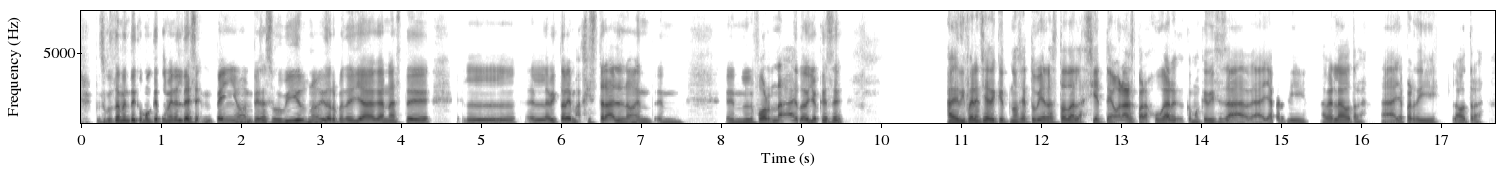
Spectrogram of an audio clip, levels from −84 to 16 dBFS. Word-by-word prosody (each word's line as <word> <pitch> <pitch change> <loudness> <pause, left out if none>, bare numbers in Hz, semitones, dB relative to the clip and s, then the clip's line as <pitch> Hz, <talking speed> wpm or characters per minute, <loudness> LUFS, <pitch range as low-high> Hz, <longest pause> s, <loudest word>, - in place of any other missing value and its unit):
Pues, 135 - -11
justamente 160 +4 +4
como 145 -5 -1
que 135 - +4
también 140 +4 0
el 160 - +2
desempeño 160 +6 +2
empieza 155 -1 0
a - - -1
subir, 145 +4 +3
¿no? 175 +3 -3
Y - - +3
de 145 - +5
repente 140 +3 -1
ya 140 0 +4
ganaste 135 -3 +1 0.4
el 350 - -2
el 115 0 -4
la 115 - -1
victoria 135 +5 +4
magistral, 140 +2 0
¿no? 170 +3 -2
En 135 -2 -5
en 125 -1 -9 0.5
en 130 0 -5
el 130 -1 -1
Fortnite 150 +2 +1
o 135 - +3
yo 145 +1 +1
que 155 +1 -1
sé. 160 +6 -2 1.3
A 150 - +6
diferencia 135 +2 +5
de 135 - +5
que, 125 - 0
no 125 - 0
sé, 135 0 -2
tuvieras 125 0 0
todas 130 -2 +3
las 110 -2 -5
7, 135 -1 -2
horas 125 -1 +3
para 115 -1 -2
jugar, 135 +3 -1
como 115 -2 -9
que - - -3
dices: 125 +1 -4
"Ah, - - -2
ya - - -3
perdí. 110 -1 -7
A 115 - -11
ver 125 +1 0
la 120 0 +3
otra. 110 -1 -8
Ah, - - -4
ya - - -6
perdí, 110 0 -4
la - - -5
otra". - - -6
135 Hz, 200 wpm, -21 LUFS, 125-150 Hz, 1.3 s, A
